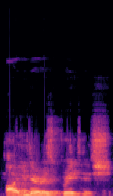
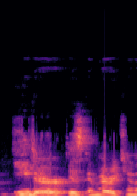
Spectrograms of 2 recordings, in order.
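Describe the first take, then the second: First: EYE-ther, like "eye"; British either. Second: EE-ther, long ee; American either. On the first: Teacher showing the British "Either" to a student. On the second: Teacher showing the American "either" to a student. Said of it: "either is American, I think". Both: Shown as a demonstration.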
